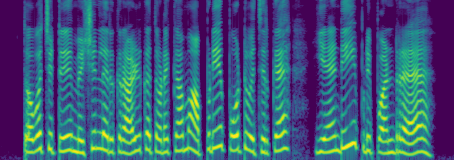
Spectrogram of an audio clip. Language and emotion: Tamil, disgusted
